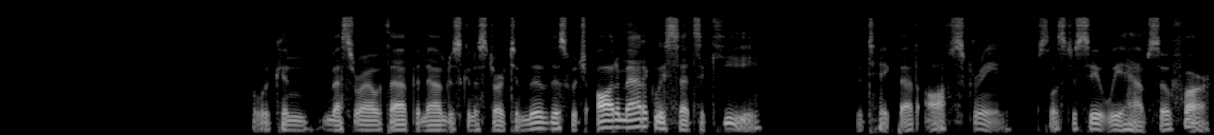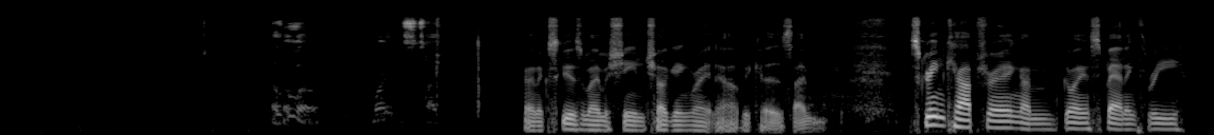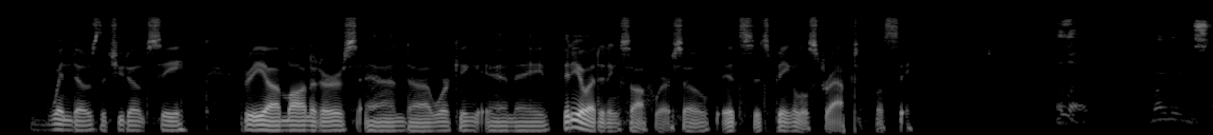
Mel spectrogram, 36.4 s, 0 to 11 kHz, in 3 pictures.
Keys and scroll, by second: 13.3 space, 16.2 space, 33.6 space, 36.2 space.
